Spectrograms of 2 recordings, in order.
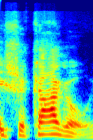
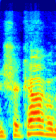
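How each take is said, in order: First: Chicago said with a full 'go' ending; New York Chicago. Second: Chicago with a flattened 'caah' and clipped-off 'guh' ending; Chicago-style Chicago. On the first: Contrasting two cities' accents, Chicago in New York pronunciation. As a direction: say Chicago as a New Yorker would, unstretched. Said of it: "in New York they say Chicago". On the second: Contrasting two cities' accents, Chicago in local pronunciation. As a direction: stretch the middle of Chicago into a twangy 'shi-KAH-guh'. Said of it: "in Chicago they say Chicago". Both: Shown as a demonstration.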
